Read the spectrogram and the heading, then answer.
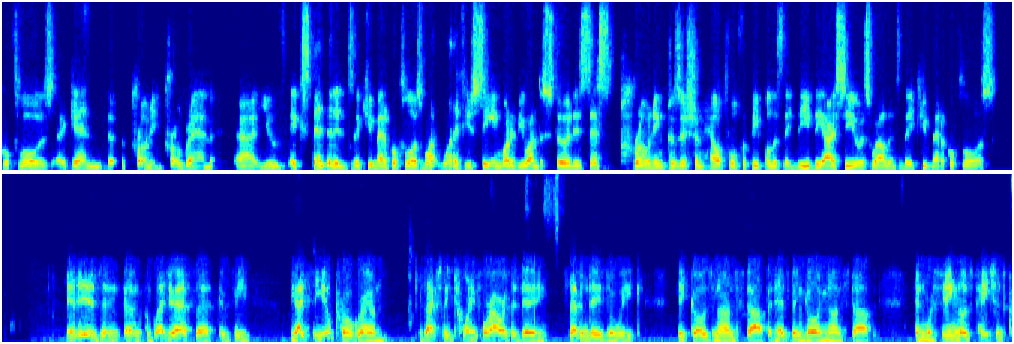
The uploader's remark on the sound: Please excuse any issues with sound.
